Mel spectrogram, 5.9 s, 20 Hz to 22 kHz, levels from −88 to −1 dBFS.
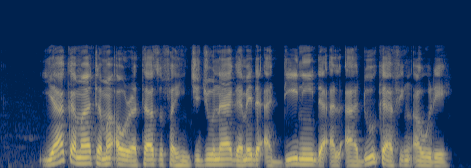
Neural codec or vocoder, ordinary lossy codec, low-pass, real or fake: none; none; 7.2 kHz; real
